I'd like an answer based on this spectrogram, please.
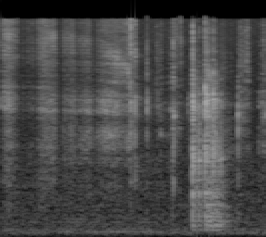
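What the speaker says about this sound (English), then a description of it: "just gonna go ahead and open up the score, fold it over, and bevel it." A blade or sanding tool rubs and scrapes along a scored foam board edge, beveling it during an RC plane build; soft, close rasping strokes, with a louder burst of scraping near the end.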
